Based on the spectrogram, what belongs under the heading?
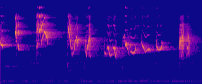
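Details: Greater green leafbird, or cucak ijo, giving gacor song packed with isian fills: high piercing whistles, then a chain of looping, bubbly down-up notes sliding lower, ending with a sharp burst; steady hum underneath.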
